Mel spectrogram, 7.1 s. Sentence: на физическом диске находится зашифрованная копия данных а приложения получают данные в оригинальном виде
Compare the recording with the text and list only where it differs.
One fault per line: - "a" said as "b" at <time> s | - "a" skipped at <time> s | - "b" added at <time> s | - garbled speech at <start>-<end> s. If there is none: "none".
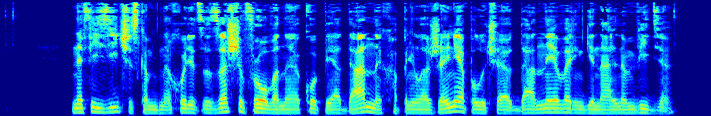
- "диске" skipped at 1.6 s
